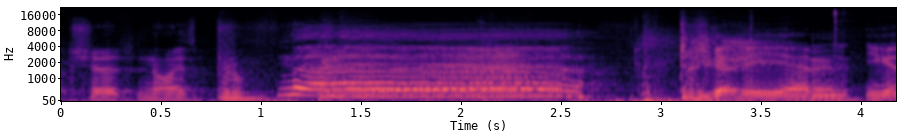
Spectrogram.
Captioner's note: bdmm AAAAAAAAAAAAAAAH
